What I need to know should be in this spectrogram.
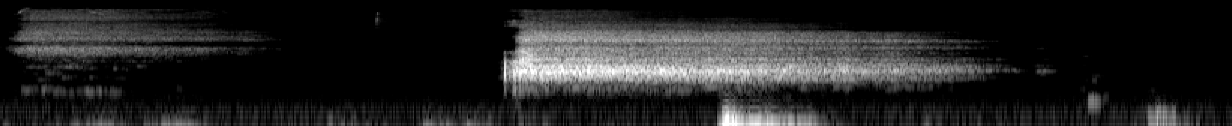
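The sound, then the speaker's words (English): Long, breathy exhale through the mouth, like fogging a mirror, during a guided breathing meditation. A softer breath comes first, then the airy hiss swells and slowly fades out over several seconds. “through the nose to fill up the lungs and exhale through the mouth, making a sound like fogging a mirror. Exhale completely.”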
